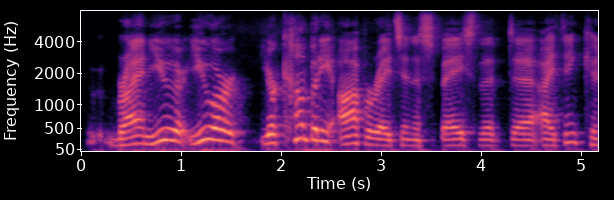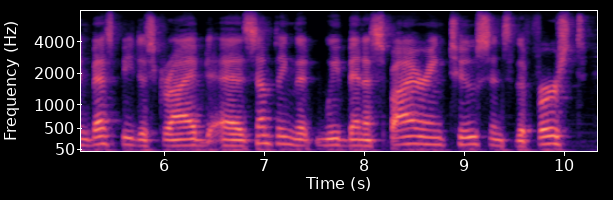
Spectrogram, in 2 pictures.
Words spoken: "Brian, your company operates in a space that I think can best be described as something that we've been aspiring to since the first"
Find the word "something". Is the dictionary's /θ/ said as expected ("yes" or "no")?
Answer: yes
